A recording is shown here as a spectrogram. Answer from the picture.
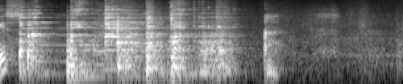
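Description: Metal tongs clinking and rattling against an enamelled cast-iron pot for about two seconds, then one sharp click a little later.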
